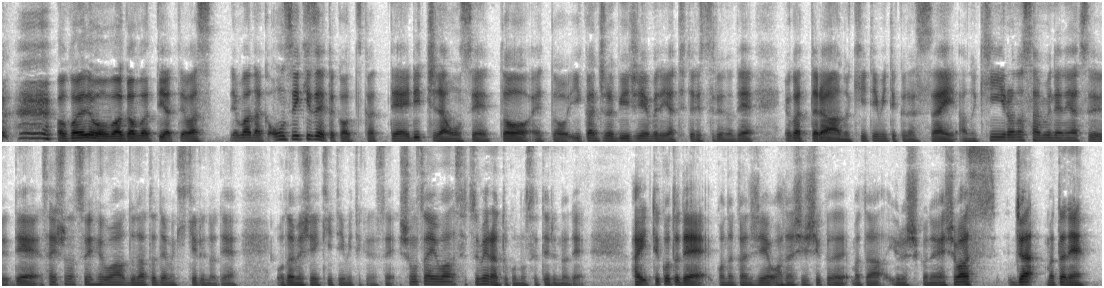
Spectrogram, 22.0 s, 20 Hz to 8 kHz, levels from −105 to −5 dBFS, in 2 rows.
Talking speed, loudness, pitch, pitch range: 470 characters per minute, -22 LUFS, 120 Hz, 110-135 Hz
